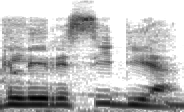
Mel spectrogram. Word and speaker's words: Gliricidia: So somebody can just Google as I'm pronouncing it, Yes. Gliricidia.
